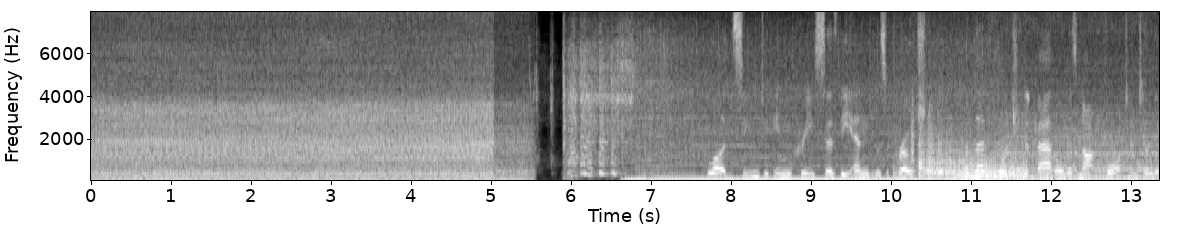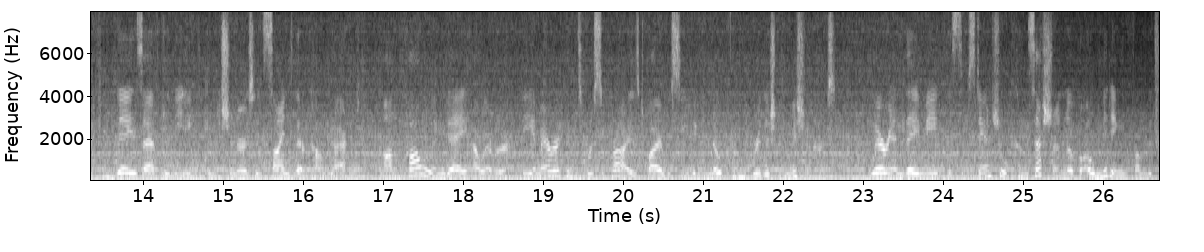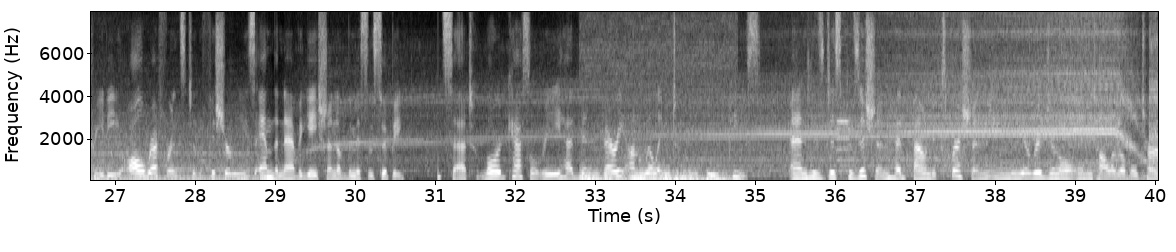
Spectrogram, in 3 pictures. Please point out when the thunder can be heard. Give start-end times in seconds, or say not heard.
10.0-11.8, 14.9-17.6, 32.8-34.8.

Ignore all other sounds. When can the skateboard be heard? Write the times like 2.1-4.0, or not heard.
not heard.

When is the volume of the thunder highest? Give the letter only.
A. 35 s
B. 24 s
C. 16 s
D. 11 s
D.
